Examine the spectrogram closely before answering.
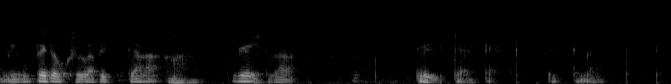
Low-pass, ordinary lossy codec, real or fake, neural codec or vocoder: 5.4 kHz; Opus, 32 kbps; fake; codec, 44.1 kHz, 2.6 kbps, SNAC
